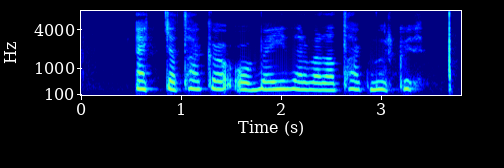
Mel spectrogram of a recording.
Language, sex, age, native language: Icelandic, male, 18-19, Icelandic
